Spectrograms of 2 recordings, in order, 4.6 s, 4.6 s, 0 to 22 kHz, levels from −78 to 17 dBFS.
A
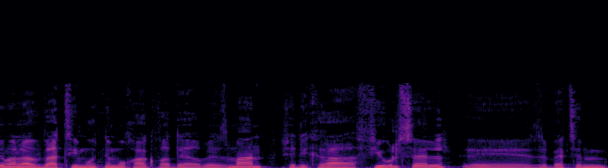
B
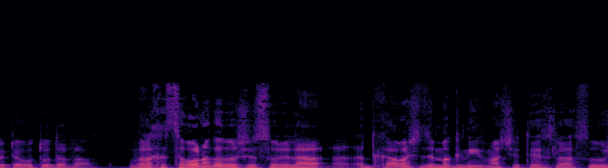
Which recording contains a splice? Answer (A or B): A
